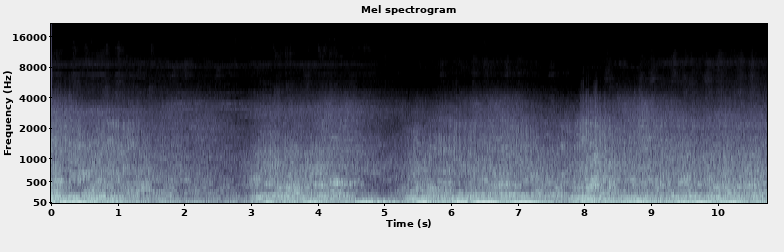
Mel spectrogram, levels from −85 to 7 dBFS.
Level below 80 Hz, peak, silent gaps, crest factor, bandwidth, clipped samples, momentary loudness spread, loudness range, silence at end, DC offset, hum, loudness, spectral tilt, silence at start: -18 dBFS; -4 dBFS; none; 14 dB; 4.2 kHz; under 0.1%; 9 LU; 4 LU; 0 s; under 0.1%; none; -23 LUFS; -9 dB/octave; 0 s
